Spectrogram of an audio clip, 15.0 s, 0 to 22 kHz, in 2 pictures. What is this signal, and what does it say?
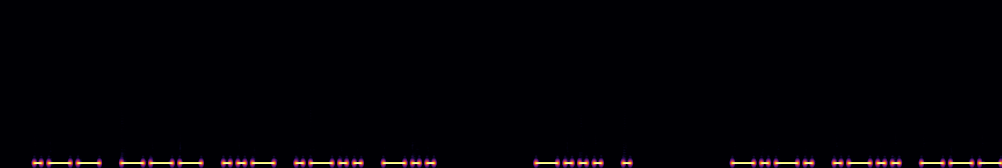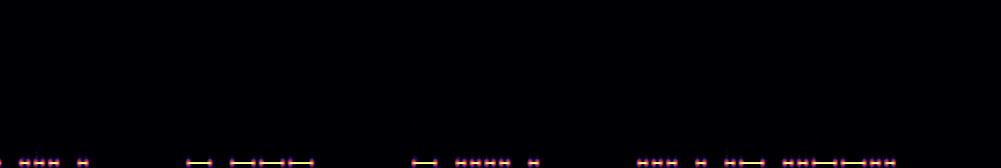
Morse code, heard as a keyed tone, about 22 wpm, 700 Hz. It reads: WOULD BE CLOSE TO THE SEA?
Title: 2x Word-Spacing - Sentences from Top 300 Words - 22wpm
